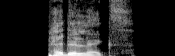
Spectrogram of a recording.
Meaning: plural of Pedelec
- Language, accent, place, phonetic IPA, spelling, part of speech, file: German, Germany, Berlin, [ˈpedelɛks], Pedelecs, noun, De-Pedelecs.ogg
